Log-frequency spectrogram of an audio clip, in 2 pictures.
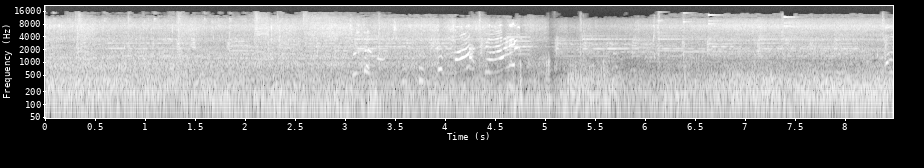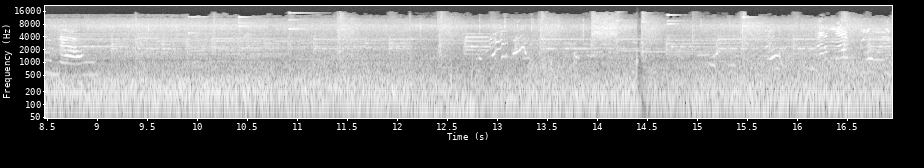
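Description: Shallow surf washing around the feet and wind rumbling on the microphone, under background music, with a young child's voice rising briefly a few times.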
